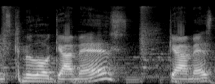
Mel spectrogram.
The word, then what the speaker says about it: Gamez: Gamez, not Gomez, and not Gamez. It's spelled just how you see it in the title.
